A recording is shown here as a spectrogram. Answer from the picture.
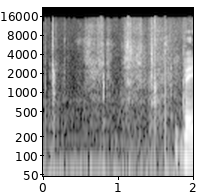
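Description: Paper pages of a picture book rustling as the book is handled and turned, with a few soft, short clicks of paper.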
